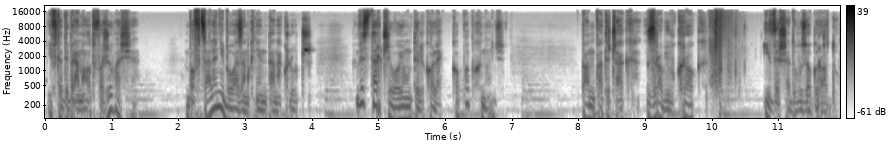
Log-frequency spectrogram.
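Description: A man calmly reading a children's story aloud, with soft music behind. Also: low voice. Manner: calm, unhurried storytelling. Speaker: narrator.

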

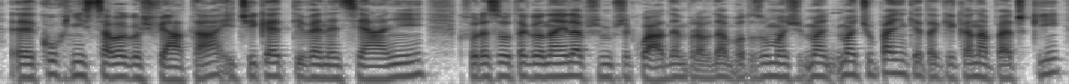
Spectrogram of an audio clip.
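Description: A man chatting as a guest expert in a rambling way, often pausing with fillers and tagging questions onto his sentences. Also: medium pitch, little pitch movement, creaky, dry recording, studio quality. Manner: frequent hesitant fillers and restarts. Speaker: guest expert on Italian food. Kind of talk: casual chat.

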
